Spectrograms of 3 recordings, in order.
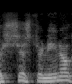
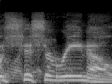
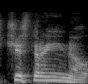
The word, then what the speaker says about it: Cisternino: People always go Cicerino. Like they leave Cisternino. Out an N. Cisternino. It's if you're Italian, it's Cisternino.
